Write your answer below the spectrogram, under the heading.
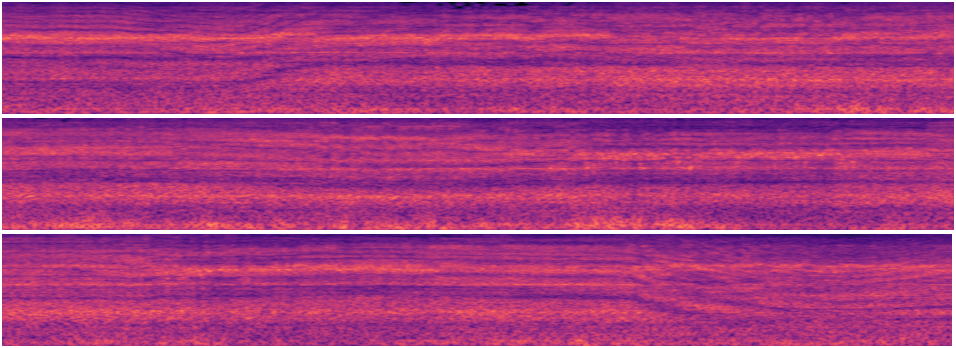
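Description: Brazing torch flame hissing steadily as it heats a copper pipe joint on an air-conditioner condenser coil, its tone wavering briefly near the end.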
